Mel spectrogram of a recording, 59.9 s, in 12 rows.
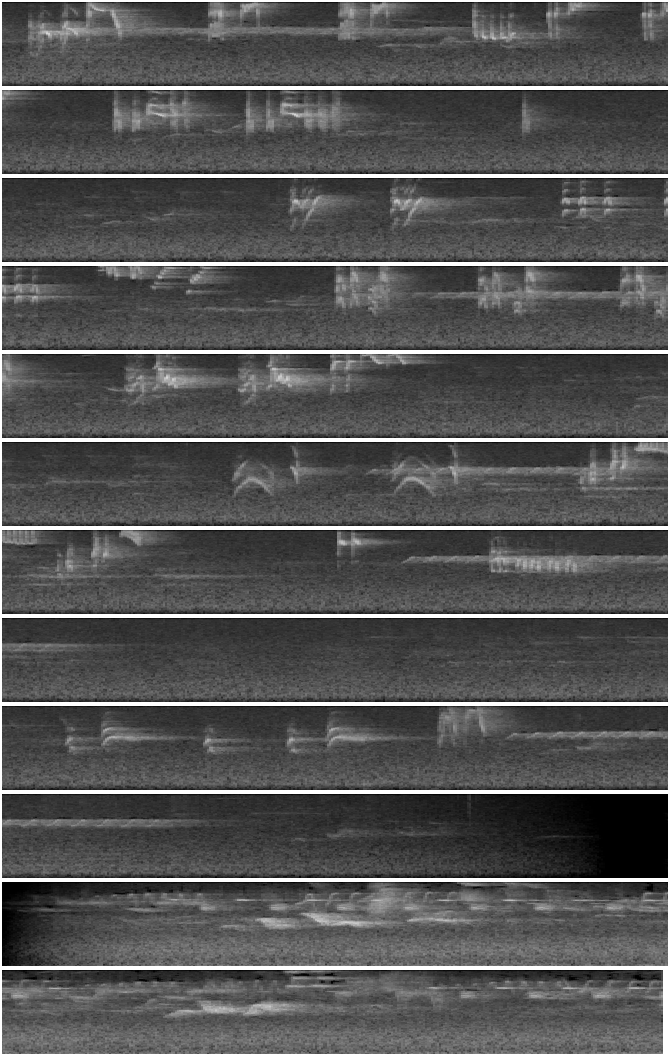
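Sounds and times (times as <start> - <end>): birds chirping and trilling: 50.2 - 59.9
whistled bird notes: 50.2 - 59.9.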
